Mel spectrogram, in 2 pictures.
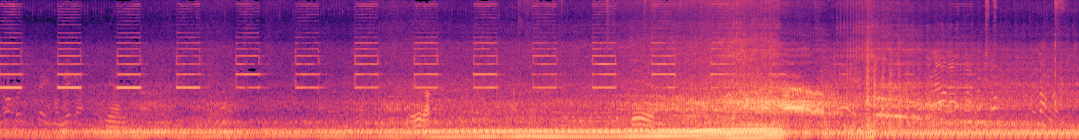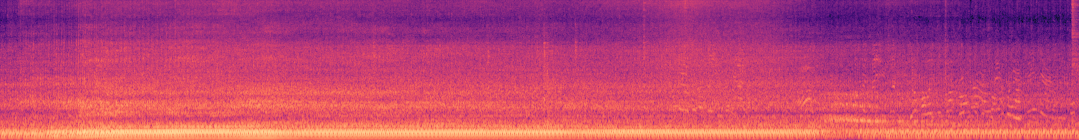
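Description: Loaded dump truck's diesel engine running as it backs up, with a reversing alarm beeping repeatedly for the first several seconds, then revving up hard about ten seconds in. From about seventeen seconds until near the end the engine holds at higher revs while the hydraulic tipper raises the bed and tips out the load of soil.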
